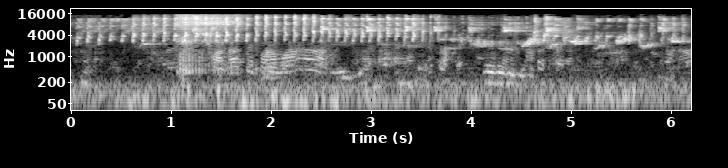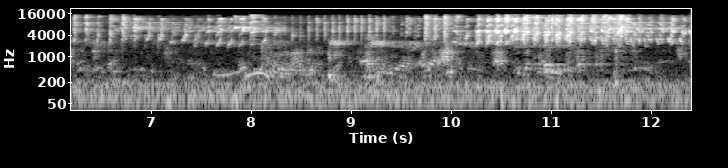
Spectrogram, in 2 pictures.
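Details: Competition lovebird delivering a long, piercing, high-pitched chattering song in rapid dense pulses, swelling and fading in loud bursts, with scattered lower squeaks mixed in.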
